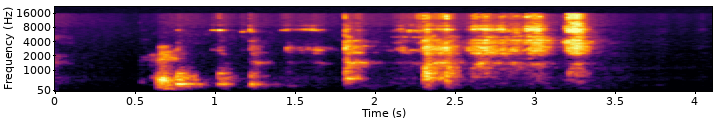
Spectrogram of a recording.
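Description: Faint, scattered handling noises: a few short rubs and clicks as a seat post fitted with its clamp and seat sleeve is held and shifted inside a bamboo tube.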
